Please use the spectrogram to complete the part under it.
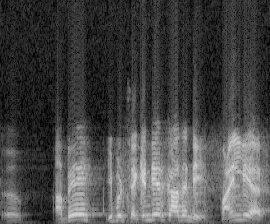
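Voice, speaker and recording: A man's voice: sits high, big pitch swings, fast. An actor playing a polite young male college student in an old film comedy. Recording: dull lo-fi film soundtrack.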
